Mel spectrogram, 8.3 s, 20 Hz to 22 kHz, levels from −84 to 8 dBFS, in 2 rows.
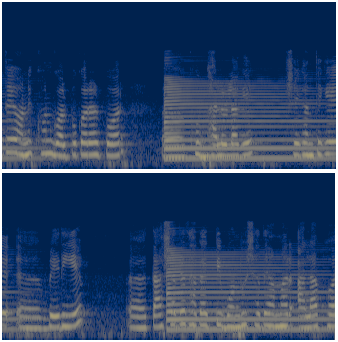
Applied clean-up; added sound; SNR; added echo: none; Wind instrument, woodwind instrument; 6 dB; none.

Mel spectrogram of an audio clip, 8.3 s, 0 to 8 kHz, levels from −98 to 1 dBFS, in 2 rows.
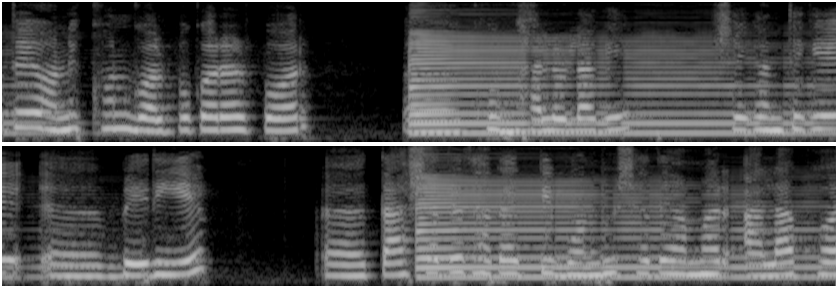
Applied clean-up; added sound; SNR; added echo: neural mask model RNNoise.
